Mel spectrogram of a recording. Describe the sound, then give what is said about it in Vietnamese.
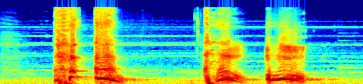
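A man coughs four times, rough and voiced, in two quick pairs with a pause between them. The coughs are loud and raspy, close to throat clearing, and nothing else is heard. “Khẽ đặt con búp bê xuống bàn, kẻ nọ thở dài, ho khổ khổ lên vài tiếng.”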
